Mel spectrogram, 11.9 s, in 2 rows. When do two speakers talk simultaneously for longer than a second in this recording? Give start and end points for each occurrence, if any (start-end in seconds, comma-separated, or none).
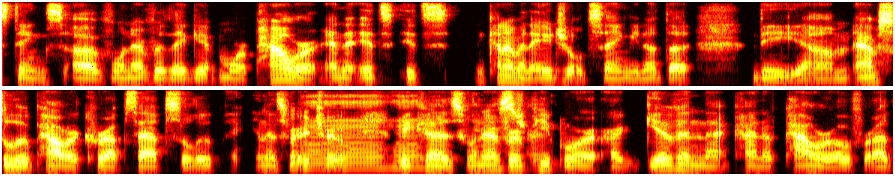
7.9-9.6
